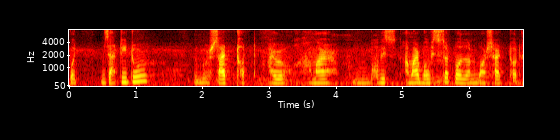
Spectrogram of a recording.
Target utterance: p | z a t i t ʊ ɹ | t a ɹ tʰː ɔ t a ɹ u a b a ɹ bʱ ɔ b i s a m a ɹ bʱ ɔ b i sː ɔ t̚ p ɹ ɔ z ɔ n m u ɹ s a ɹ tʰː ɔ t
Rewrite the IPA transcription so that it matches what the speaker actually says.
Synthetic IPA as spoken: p | z a t i t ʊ ɹ | s a ɹ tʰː ɔ t a ɹ u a m a ɹ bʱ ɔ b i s a m a ɹ bʱ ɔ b i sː ɔ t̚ p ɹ ɔ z ɔ n m ɔ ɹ s a ɹ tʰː ɔ t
